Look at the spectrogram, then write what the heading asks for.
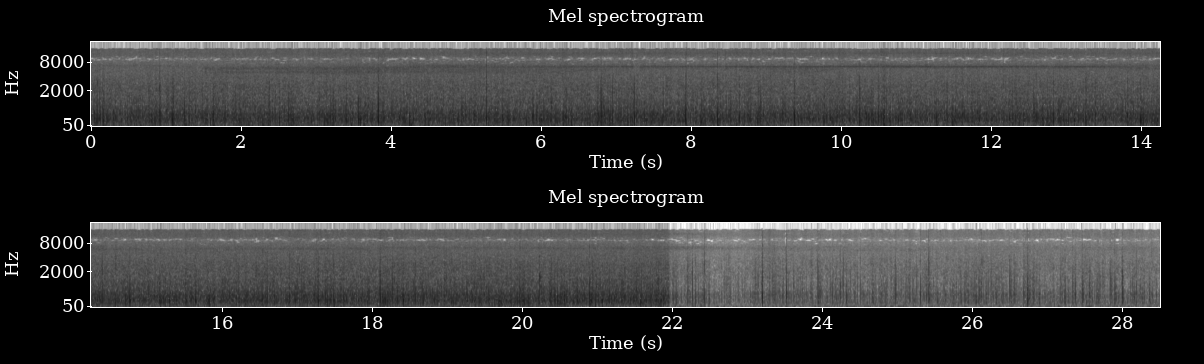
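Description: Heavy rain falling on a tarp shelter, a dense mass of individual drop impacts. About three-quarters of the way through it drops suddenly to quieter, lighter rain and dripping.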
